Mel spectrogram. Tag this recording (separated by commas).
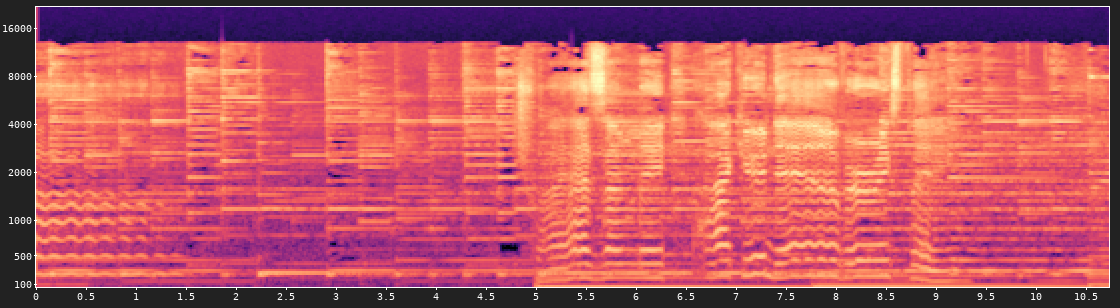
Singing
